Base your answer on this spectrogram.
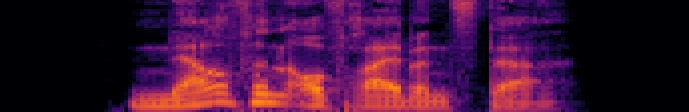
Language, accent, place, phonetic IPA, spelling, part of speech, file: German, Germany, Berlin, [ˈnɛʁfn̩ˌʔaʊ̯fʁaɪ̯bn̩t͡stɐ], nervenaufreibendster, adjective, De-nervenaufreibendster.ogg
- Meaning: inflection of nervenaufreibend: 1. strong/mixed nominative masculine singular superlative degree 2. strong genitive/dative feminine singular superlative degree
